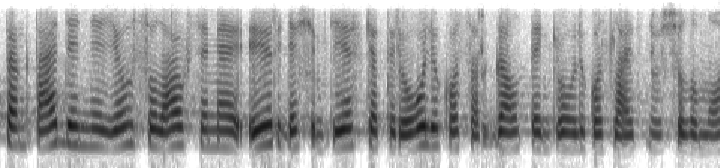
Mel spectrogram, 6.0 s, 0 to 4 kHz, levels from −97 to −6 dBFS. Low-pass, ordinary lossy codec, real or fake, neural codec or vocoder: 3.6 kHz; Opus, 64 kbps; real; none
